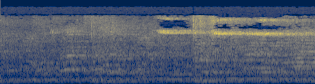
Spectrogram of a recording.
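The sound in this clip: A player dribbles a basketball on a court during a game against Fort Recovery. Muffled bounces sound under a constant wash of crowd noise that swells slightly in the second half.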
